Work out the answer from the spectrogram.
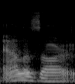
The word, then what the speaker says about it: Lazarus: And Lazarus, or Alazar, which is how you properly pronounce his name, was called out of his tomb after several days, John 11.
